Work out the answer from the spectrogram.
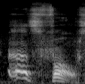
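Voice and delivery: sharp, high, loud denial; sharp, unusual tone. A narrator's reading. Old Craven snapping at Loveday, sharp and high. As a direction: bite off the denial, sharp and strange. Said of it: "with a sharp, unusual sort of tone".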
